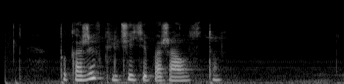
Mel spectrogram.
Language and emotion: Russian, neutral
